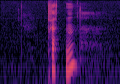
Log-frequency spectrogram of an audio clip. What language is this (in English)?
Norwegian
